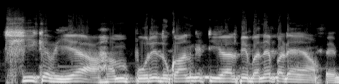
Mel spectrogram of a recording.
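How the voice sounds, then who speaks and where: A man's voice: mid-range voice, moderate pace, soft background music, lightly acted. A man voicing a naive but witty young village man who talks in a cheeky, playful rustic way.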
